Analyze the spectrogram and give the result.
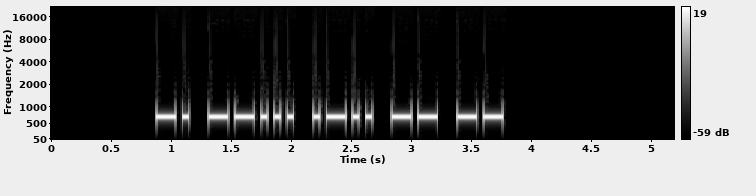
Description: Morse code, heard as a keyed tone, about 26 wpm, 700 Hz. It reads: N7LMM
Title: Speed Racing - USA 1x3 Call Signs 22wpm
